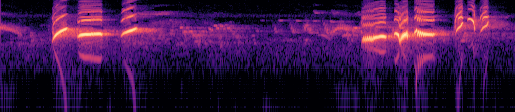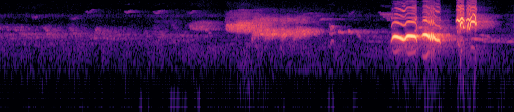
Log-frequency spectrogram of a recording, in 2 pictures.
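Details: Grey-winged blackbird song in natural habitat: short mellow whistled phrases with sharp high twitters, repeated about every three to four seconds, with a faint soft warble between them.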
